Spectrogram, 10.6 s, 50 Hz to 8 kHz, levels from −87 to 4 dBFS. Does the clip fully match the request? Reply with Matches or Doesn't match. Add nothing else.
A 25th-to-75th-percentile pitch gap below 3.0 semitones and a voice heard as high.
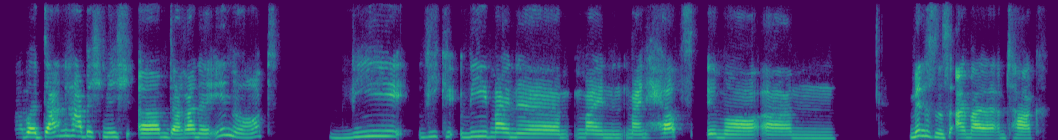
Doesn't match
